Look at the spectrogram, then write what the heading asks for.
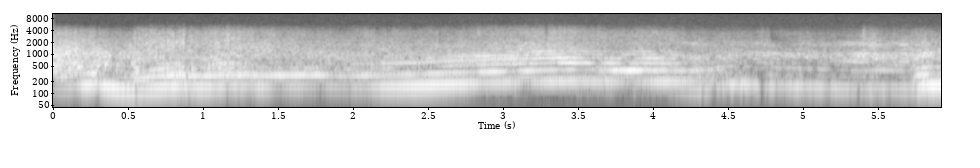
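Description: Rally car engine running at high revs, its note climbing slowly and then easing back, with a rush of noise at the start.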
